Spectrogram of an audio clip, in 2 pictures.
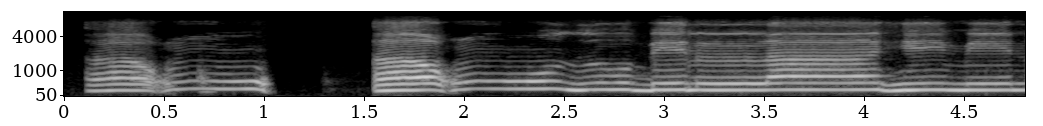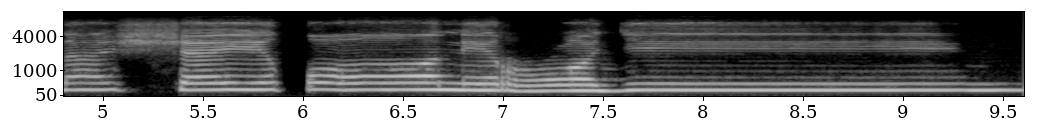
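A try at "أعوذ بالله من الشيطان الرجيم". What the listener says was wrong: Nah, di sini terdengar sekali jadi shy ya. Mau Rahan lebih turun Umi? Syaito. Asyaitoni.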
